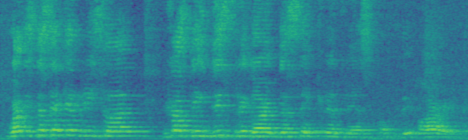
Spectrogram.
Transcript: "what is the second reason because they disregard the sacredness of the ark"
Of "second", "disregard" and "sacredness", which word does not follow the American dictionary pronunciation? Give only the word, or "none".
sacredness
